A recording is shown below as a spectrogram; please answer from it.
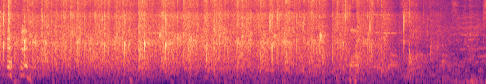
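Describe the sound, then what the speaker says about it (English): An audience at a school board recall meeting gives a round of applause, sustained crowd clapping that fills the room before tapering slightly near the end, with some voices mixed in underneath. "So if you guys could give him a round of applause, that's a big ask."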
